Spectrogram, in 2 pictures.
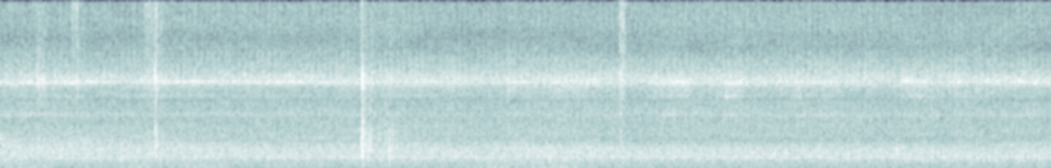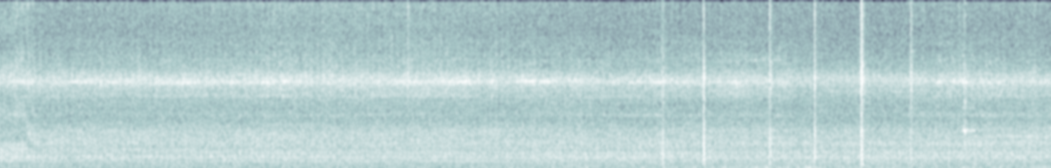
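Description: Truck crane's engine running steadily under a constant noisy hum. A handful of sharp knocks come in quick succession near the end.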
